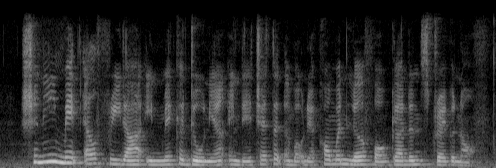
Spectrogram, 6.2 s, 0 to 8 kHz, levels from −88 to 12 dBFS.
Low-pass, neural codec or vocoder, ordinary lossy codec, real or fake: 7.2 kHz; none; none; real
